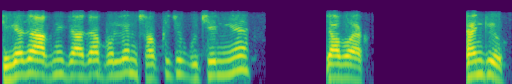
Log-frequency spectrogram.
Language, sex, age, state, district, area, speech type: Bengali, male, 45-60, West Bengal, Darjeeling, rural, conversation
